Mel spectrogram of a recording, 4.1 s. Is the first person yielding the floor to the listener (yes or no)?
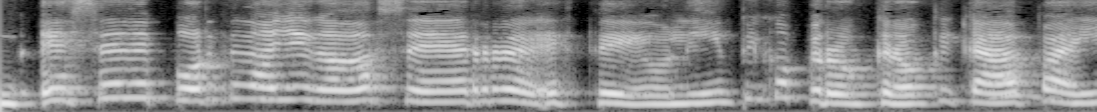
no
